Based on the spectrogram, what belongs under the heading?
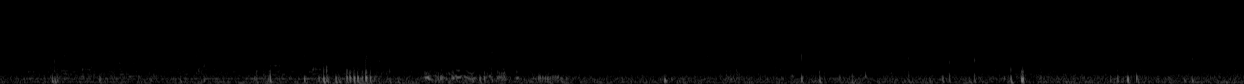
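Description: Low, soft rumbling and gurgling with scattered small pops; ordinary stomach growling.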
